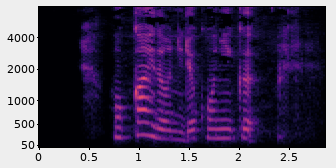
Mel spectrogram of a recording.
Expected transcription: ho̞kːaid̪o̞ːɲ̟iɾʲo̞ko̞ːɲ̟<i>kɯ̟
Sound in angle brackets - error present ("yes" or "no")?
yes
